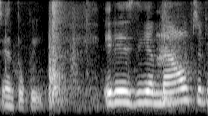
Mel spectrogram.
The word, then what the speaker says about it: enthalpy: it's a real word sometimes you'll hear it pronounced enthalpy but I think that sounds weird so it's enthalpy it is the amount of energy absorbed or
